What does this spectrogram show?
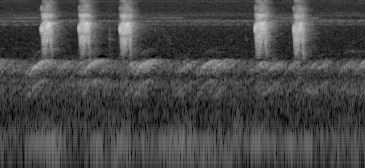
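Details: Blue-crowned hanging parrot giving cap-cap, kiak-kiak, crap-crap calls. There are three squeaky, very high notes, a short pause, then two more. A steady chatter of lower chirps runs behind.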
